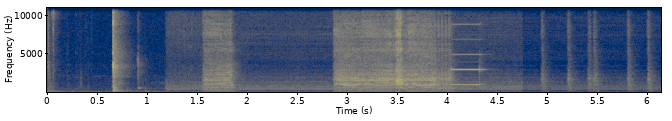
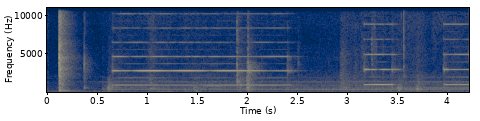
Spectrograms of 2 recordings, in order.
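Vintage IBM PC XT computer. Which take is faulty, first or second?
second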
